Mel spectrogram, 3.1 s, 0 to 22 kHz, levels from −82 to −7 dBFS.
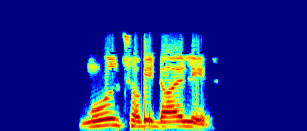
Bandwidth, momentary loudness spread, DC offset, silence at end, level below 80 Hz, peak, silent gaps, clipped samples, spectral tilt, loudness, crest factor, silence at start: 8 kHz; 9 LU; under 0.1%; 1 s; -52 dBFS; 0 dBFS; none; under 0.1%; -4.5 dB/octave; -12 LUFS; 14 dB; 0.8 s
